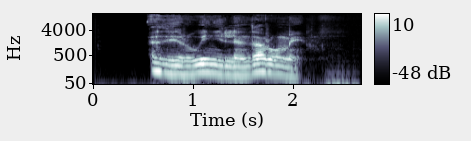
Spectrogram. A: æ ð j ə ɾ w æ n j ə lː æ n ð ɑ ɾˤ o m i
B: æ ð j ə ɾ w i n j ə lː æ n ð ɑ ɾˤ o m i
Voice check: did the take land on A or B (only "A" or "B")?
B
